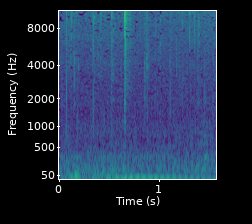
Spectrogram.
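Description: A big piece of firewood thuds onto a burning fire as more wood is added, followed by a steady, busy crackle with a sharp snap partway through. No voices are heard.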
